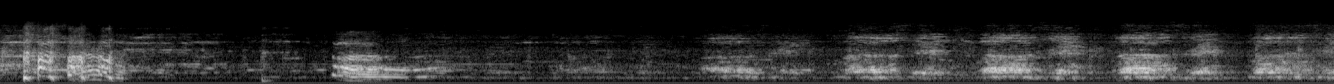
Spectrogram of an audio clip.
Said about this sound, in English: Oh, they're chanting bullshit. I've never heard this in my life. Thank you, everybody. A whole crowd chanting bullshit.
